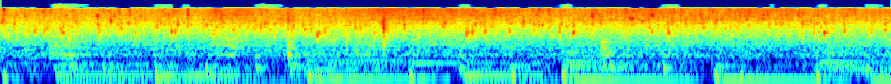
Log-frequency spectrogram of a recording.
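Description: Browned onions, green chillies and spice sizzling in hot oil in a stainless steel pan, stirred with a metal spatula that clicks and scrapes against the pan now and then.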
